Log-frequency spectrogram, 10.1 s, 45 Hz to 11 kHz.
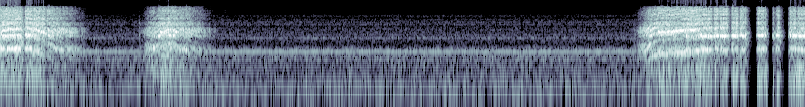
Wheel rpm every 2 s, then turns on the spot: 40, 0, 0, 80, 230.
none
